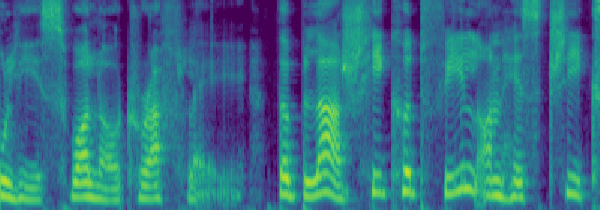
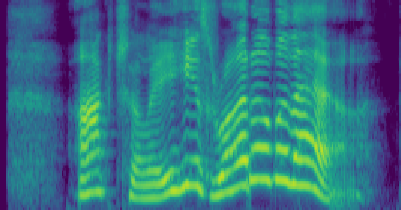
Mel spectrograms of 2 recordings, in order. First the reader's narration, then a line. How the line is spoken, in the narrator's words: Anathema said brightly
